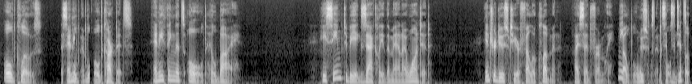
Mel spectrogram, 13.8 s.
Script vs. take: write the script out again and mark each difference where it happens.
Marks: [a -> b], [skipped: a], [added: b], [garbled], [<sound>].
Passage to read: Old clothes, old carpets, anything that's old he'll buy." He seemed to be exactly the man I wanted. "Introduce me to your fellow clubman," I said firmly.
Old clothes, [garbled] old carpets, anything that's old he'll buy." He seemed to be exactly the man I wanted. "Introduce [skipped: me] to your fellow clubman," I said firmly. [garbled]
